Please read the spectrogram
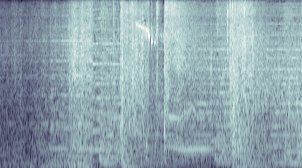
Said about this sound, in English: She lobs dynamite at the rangers. A stick lands in the trunk full of money and destroys it.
